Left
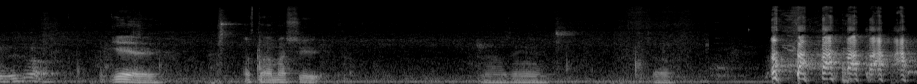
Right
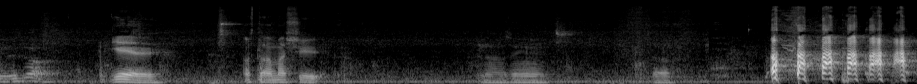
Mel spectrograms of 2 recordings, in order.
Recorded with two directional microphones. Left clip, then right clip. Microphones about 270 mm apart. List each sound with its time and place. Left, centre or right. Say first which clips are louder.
1.1 s speech: right 3 dB; centre
5.1 s speech: right 4 dB; centre
6.5 s speech: right 4 dB; centre
7.6 s a sound: right 9 dB; centre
